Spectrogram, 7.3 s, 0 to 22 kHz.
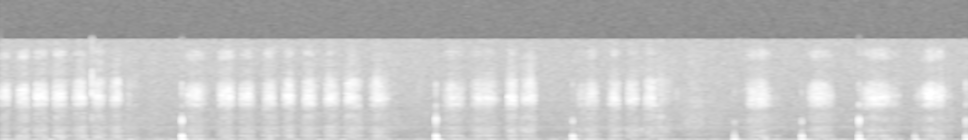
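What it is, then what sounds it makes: Glass tablet screen tapped and stroked with a stylus. The plastic tip of an Apple Pencil, held in the right hand, strokes and taps the solid glass screen of a large 12.9-inch iPad Pro lying flat, while the left hand rests on the case edge. Steady drawing strokes make soft, bright, rhythmic scratching swishes over a low steady hum. Short, sharp clicking taps cut through at irregular moments.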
